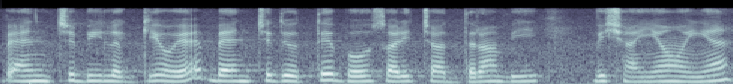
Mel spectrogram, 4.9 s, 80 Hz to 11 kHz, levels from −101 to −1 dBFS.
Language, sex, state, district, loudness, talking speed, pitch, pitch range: Punjabi, female, Punjab, Pathankot, -16 LUFS, 160 wpm, 200 Hz, 195-210 Hz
